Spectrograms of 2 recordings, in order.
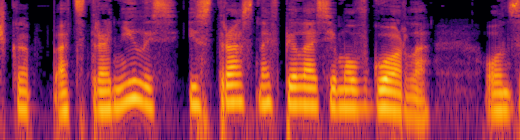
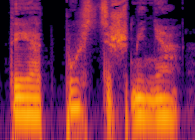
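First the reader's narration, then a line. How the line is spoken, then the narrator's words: Quiet question. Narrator (Russian): спросил он тихо у змеи-стражницы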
